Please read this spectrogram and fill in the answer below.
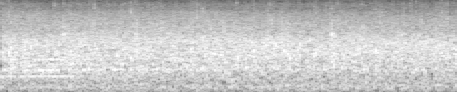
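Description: A large audience applauding steadily.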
